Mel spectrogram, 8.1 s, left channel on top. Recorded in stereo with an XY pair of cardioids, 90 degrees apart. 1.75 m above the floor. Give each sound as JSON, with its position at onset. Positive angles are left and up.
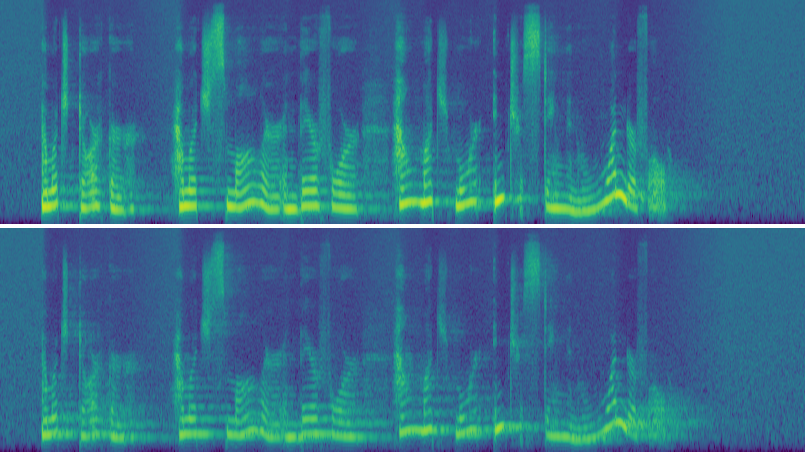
{"t": 0.4, "sound": "a woman speaking", "azimuth_deg": 65, "distance_m": 1.1}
